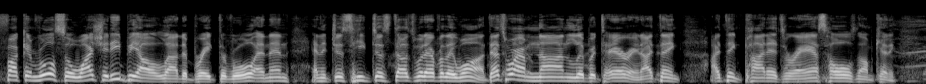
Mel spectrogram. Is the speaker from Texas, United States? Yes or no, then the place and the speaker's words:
no; New York, United States; As a New Yorker who works at night, you become open minded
